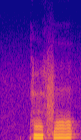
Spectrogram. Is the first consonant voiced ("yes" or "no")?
no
